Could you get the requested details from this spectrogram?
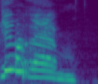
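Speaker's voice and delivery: put-on stern old woman voice, shouting. Voicing the old giant matron ordering her staff to attack: matron shouting an order. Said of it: "at her shouting and insistence".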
